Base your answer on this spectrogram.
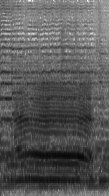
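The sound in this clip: A cow gives a single loud, long moo that holds a steady, rich tone and then drops off sharply at the end.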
